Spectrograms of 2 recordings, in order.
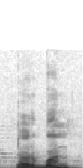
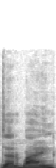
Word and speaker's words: टरबाइन: Option number क्या हो जाएगा, बी, टर्बन control. Sorry friends, गलत उच्चारण हो गया, टरबाइन कंट्रोल, ठीक है, टरबाइन कंट्रोल।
